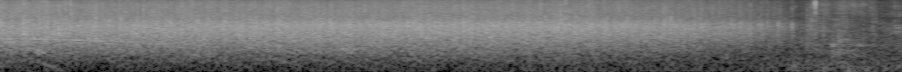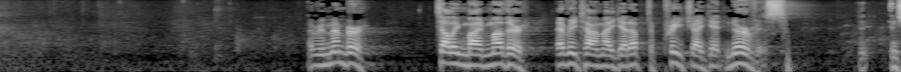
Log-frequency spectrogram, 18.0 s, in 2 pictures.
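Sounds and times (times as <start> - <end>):
audience applause welcoming a speaker: 0.0 - 8.8
speech: 12.1 - 12.8, 13.4 - 17.0, 17.6 - 18.0.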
